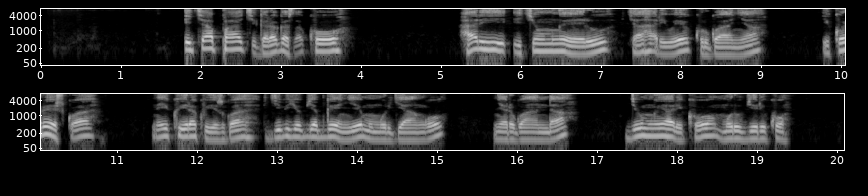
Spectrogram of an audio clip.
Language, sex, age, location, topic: Kinyarwanda, male, 25-35, Nyagatare, health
